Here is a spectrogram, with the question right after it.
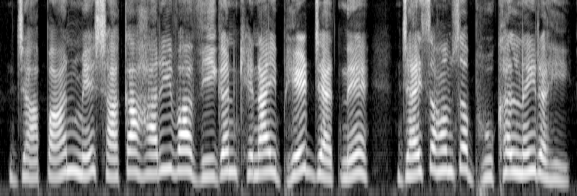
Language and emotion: Maithili, fearful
